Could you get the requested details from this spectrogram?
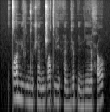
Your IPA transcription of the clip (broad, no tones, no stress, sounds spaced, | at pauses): tˤ æ mʲ u v n d ũ ʃ æ̃ n d͡ʒ æ tˤ vʲ u h æ̃ bʲ ɔ pʲ ẽ bʲ ẽː ħ ɔ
